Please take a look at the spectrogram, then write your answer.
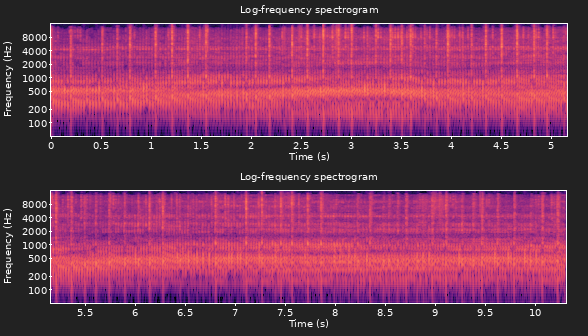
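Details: Chainsaw started cold for tree felling: a high, buzzy two-stroke scream holds steady under load while cutting and never bogs down. Normal running, healthy saw.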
